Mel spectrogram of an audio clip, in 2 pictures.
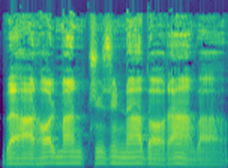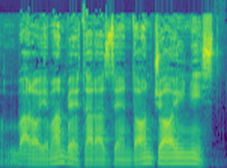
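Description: A man voicing a lazy, shameless swindler in prison in a storybook tale, speaking low, slow and resigned. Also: animated, a bit bright.

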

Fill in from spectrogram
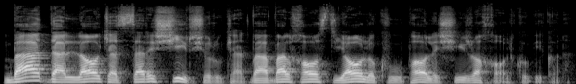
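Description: A man reading a traditional story aloud, narrating in a clear, expressive way. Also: lowish voice. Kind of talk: reading a folk tale aloud.

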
